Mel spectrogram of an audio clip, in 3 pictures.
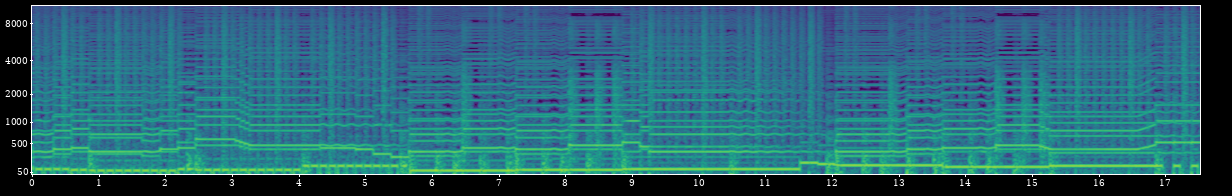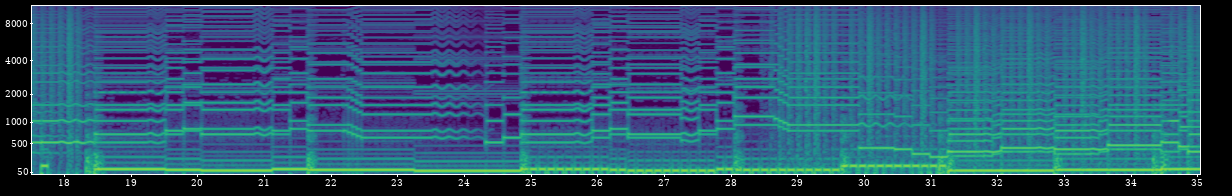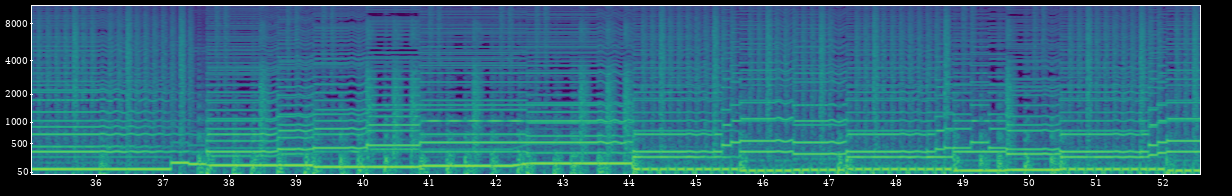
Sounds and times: Music: 0.0 - 52.5.

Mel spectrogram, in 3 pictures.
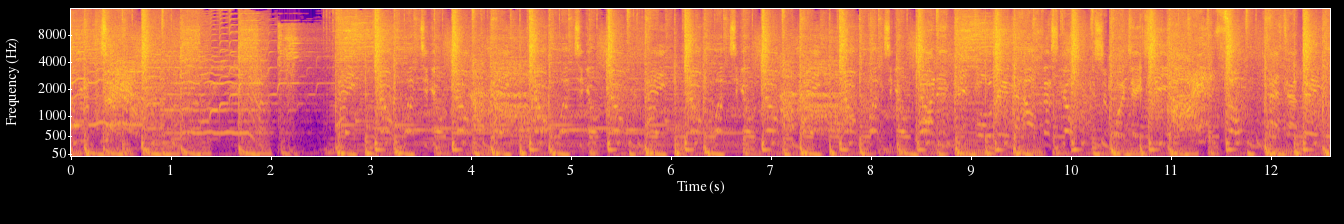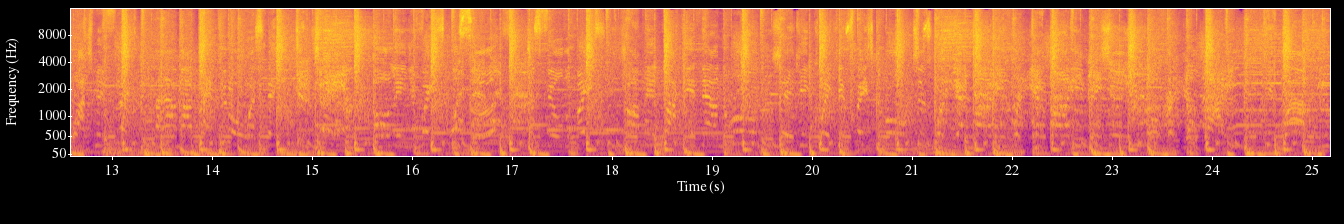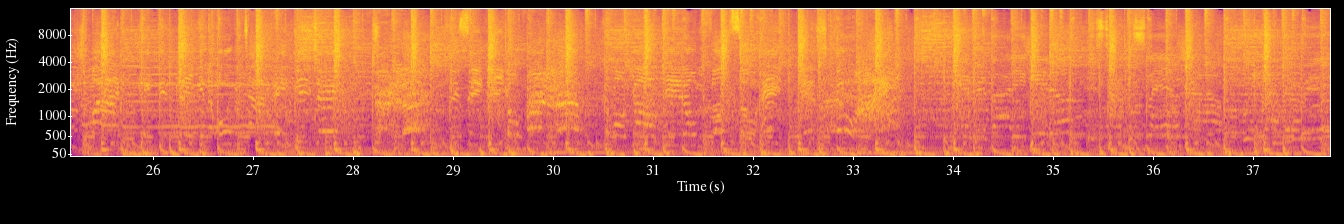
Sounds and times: Music: 0.0 - 37.7.

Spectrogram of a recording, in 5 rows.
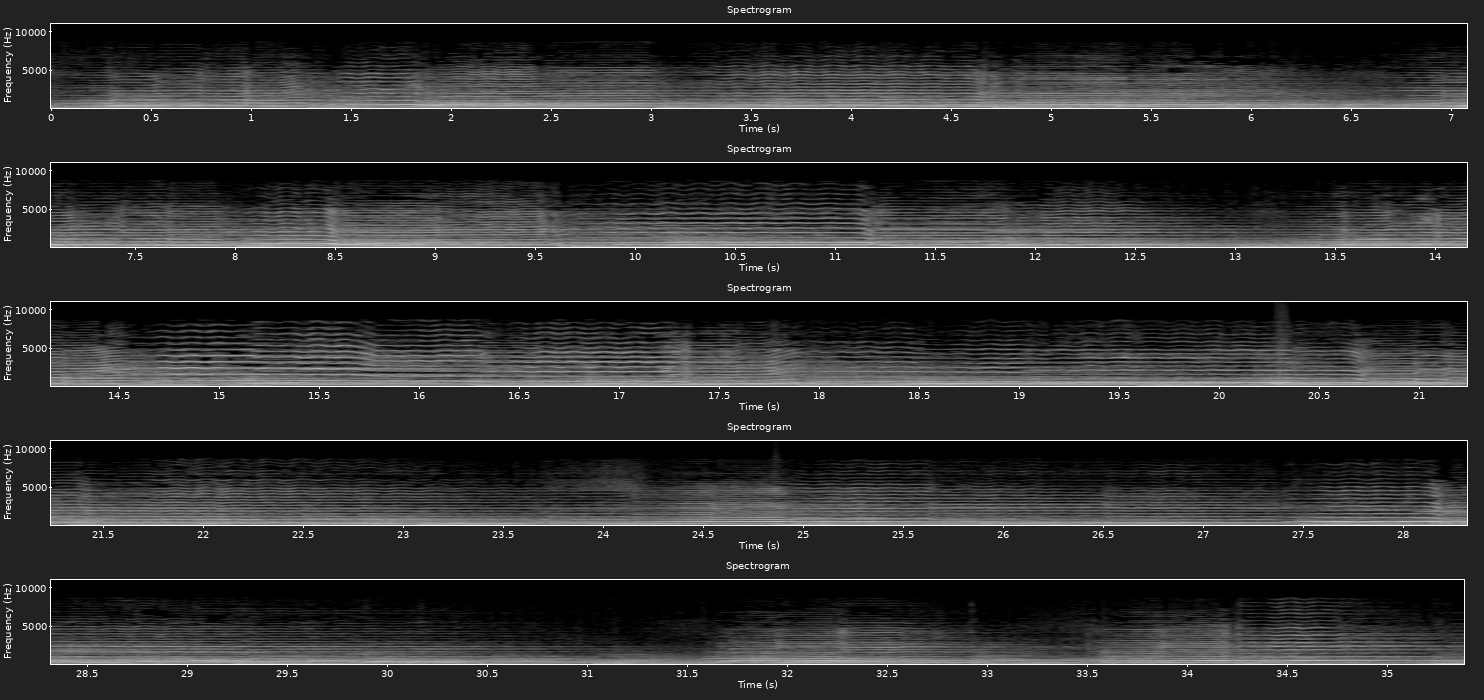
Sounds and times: Bowed string instrument: 0.0 - 35.3.

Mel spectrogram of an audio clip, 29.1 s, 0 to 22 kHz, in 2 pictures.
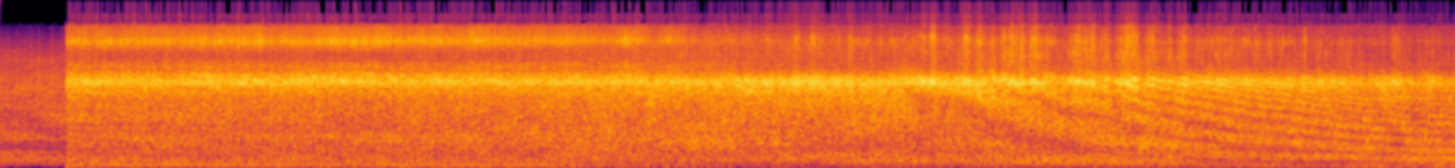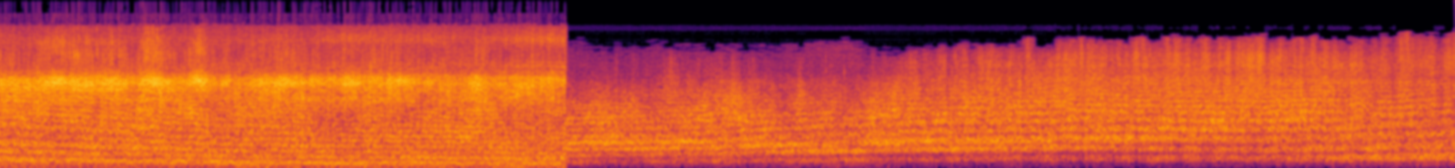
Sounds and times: Fixed-wing aircraft, airplane: 0.0 - 29.1.

